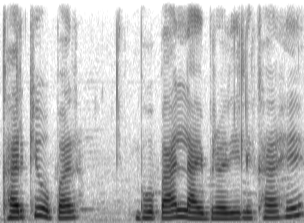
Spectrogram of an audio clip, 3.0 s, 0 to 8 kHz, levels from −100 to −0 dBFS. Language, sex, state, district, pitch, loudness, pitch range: Hindi, female, Madhya Pradesh, Bhopal, 215 Hz, -18 LUFS, 205-235 Hz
